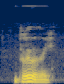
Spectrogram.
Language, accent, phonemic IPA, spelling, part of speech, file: English, Southern England, /ˈbɹuːəɹi/, brewery, noun, LL-Q1860 (eng)-brewery.wav
- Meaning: 1. A building where beer is produced 2. A company that brews beer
